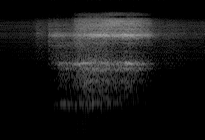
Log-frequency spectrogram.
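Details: Snoring sound-effect recording: a single brief, harsh nasal snort lasting under a second.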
